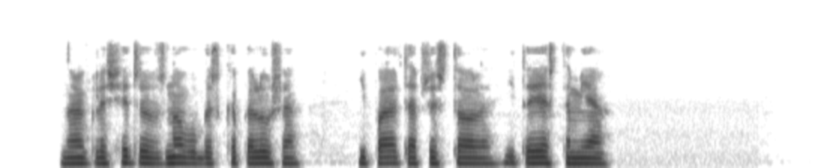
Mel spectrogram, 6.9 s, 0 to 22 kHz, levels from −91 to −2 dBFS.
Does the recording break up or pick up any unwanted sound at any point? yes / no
no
